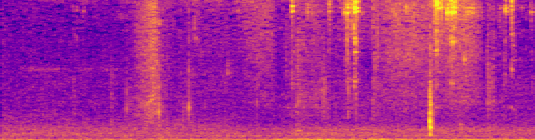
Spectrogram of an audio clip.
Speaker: oh listen to that thing this thing's clunking around all over the place this guy's flying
